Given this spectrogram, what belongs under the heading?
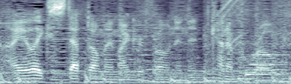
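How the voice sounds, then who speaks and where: Loud music plays in the background as a man speaks at a moderate pace. The sound is dry, with no echo. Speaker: gaming commentator. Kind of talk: let's play commentary.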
